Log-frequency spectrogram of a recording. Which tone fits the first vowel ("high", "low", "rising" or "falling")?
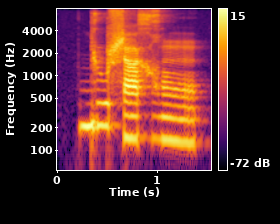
high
